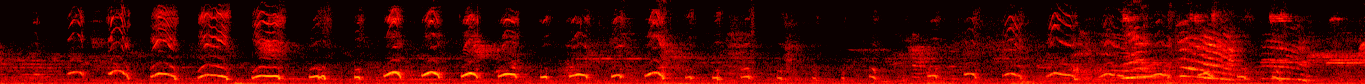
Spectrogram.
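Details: Show-quality Golden Retriever from Indore, Madhya Pradesh, India: a rapid series of high, arched whimpering notes, about three a second, rising and falling in pitch, with a brief louder burst near the end.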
